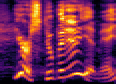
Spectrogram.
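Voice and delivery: ordinary talk

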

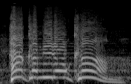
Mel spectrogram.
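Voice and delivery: high-pitched indignant demand, imitated; mock angry relatives. Preacher imitating his family upset at missed gatherings, mock anger. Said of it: "they used to get mad".

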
